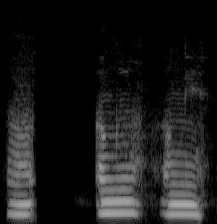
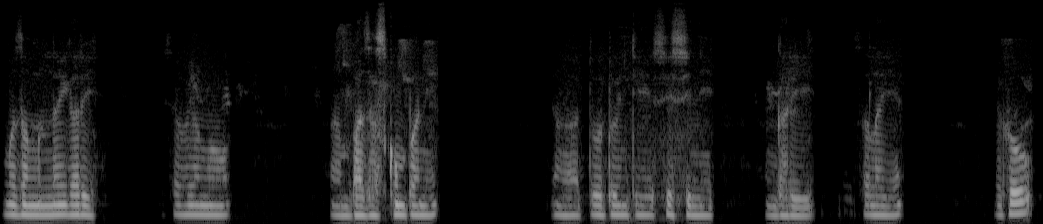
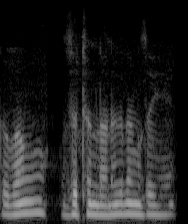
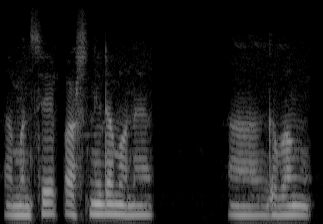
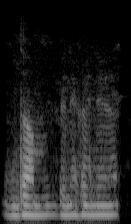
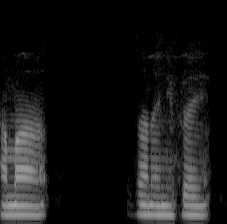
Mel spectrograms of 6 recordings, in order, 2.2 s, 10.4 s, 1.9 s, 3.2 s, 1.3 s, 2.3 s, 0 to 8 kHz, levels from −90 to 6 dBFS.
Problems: low volume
